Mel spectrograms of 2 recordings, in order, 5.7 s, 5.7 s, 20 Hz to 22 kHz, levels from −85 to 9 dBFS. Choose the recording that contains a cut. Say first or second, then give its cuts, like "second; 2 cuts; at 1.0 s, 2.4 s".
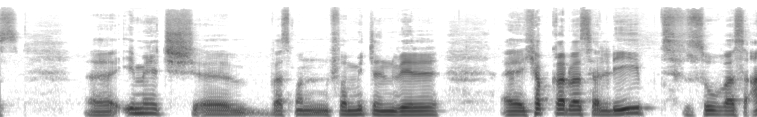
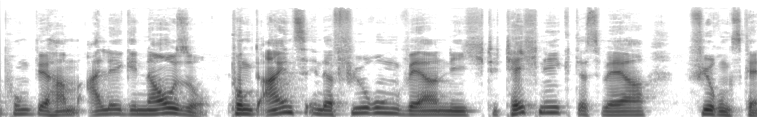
second; 1 cut; at 1.7 s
